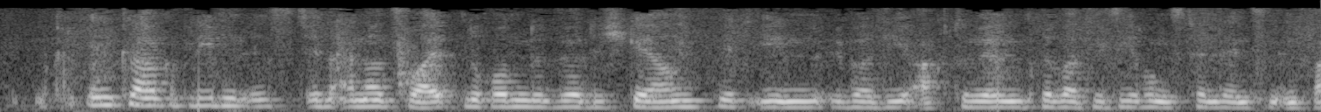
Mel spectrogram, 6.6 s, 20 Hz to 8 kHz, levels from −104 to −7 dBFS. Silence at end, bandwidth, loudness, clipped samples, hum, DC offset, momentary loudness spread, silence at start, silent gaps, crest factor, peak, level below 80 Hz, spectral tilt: 0 s; 6.6 kHz; -32 LUFS; under 0.1%; none; under 0.1%; 6 LU; 0.05 s; none; 16 dB; -16 dBFS; -68 dBFS; -7 dB/octave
